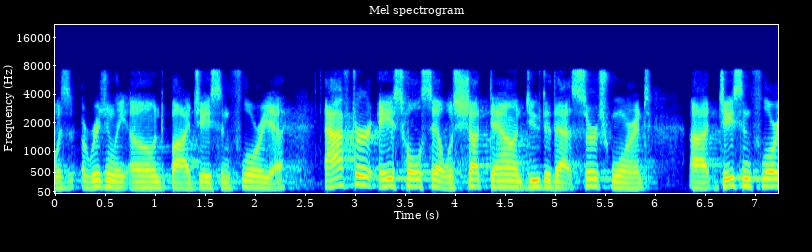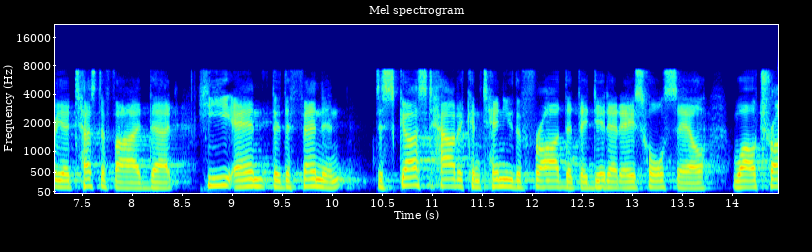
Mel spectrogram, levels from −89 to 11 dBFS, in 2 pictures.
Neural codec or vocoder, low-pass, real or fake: codec, 16 kHz in and 24 kHz out, 1 kbps, XY-Tokenizer; 7.2 kHz; fake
